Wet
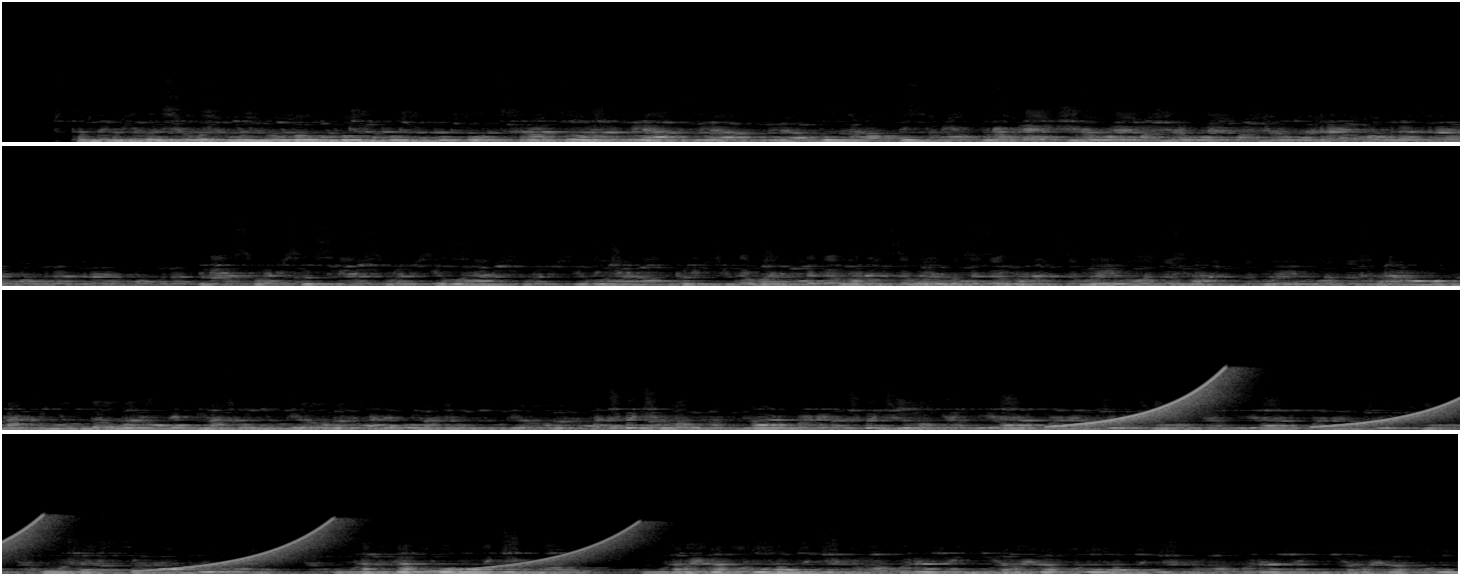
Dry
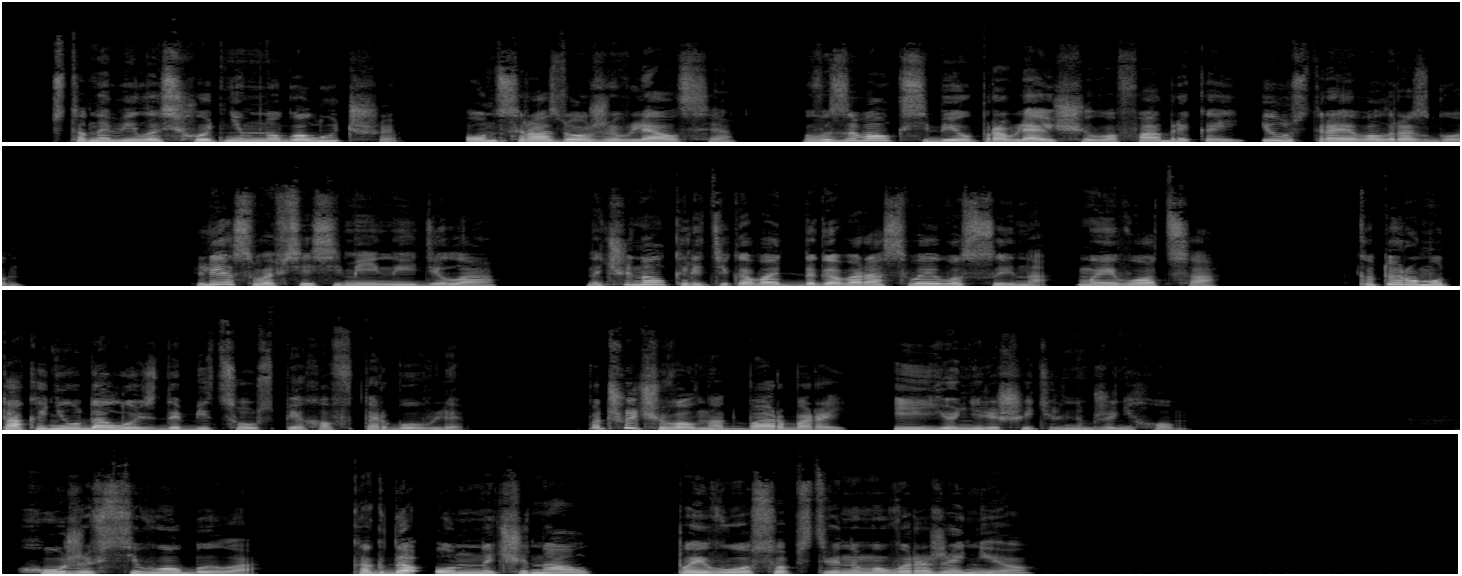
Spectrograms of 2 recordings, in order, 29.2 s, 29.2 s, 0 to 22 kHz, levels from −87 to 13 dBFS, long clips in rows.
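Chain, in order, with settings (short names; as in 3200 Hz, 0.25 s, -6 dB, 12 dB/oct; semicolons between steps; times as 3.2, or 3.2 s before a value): bell 2100 Hz +14.5 dB 0.34 oct; octave resonator G#, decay 0.18 s; painted sound rise, 19.79–20.7, 560–10000 Hz -34 dBFS; echoes that change speed 0.148 s, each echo -1 st, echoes 3; on a send: reverb RT60 0.65 s, pre-delay 3 ms, DRR 6 dB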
